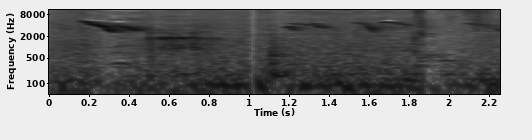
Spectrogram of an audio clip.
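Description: Small birds chirping in short, falling chirps, several in a couple of seconds, over a steady low hum, with two sharp clicks, one about a second in and one near the end.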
